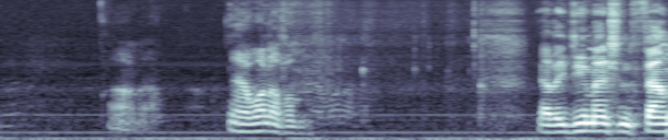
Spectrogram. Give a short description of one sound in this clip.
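A middle-aged man talks calmly and close up into a microphone.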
